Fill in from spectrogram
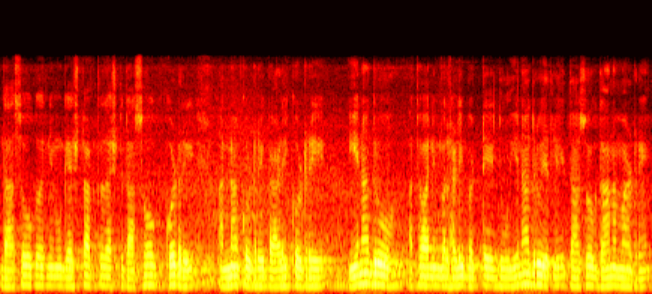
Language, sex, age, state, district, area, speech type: Kannada, male, 18-30, Karnataka, Gulbarga, urban, spontaneous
